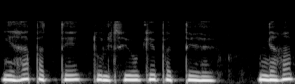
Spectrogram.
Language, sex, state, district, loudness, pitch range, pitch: Hindi, female, Uttarakhand, Tehri Garhwal, -11 LUFS, 200-220 Hz, 210 Hz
